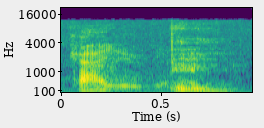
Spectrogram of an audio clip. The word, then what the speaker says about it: Cayuga: How do you pronounce that street? Cayuga. Cayuga? Yeah, it's Cayuga. It's an old Indian name.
